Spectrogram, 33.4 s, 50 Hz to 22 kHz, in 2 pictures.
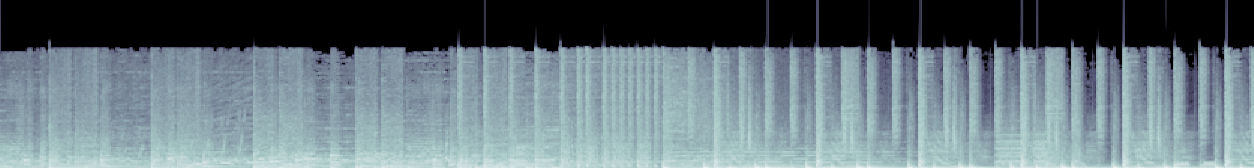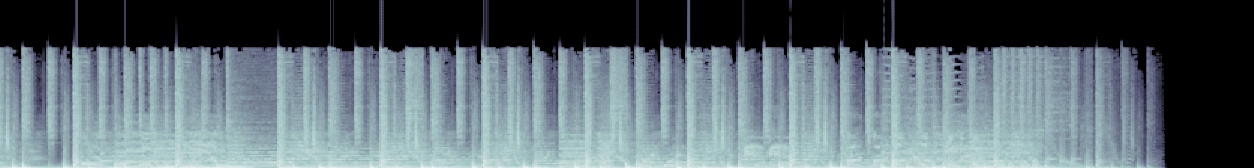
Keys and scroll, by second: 4.8 e, 7.3 shift+space, 7.4 Escape, 26.7 space, 26.8 Escape, 27.4 space, 27.5 Escape.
